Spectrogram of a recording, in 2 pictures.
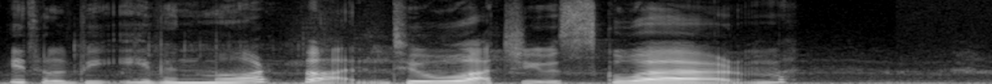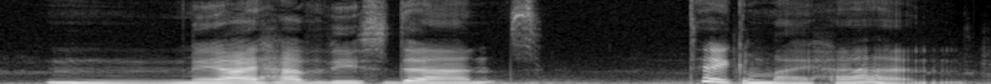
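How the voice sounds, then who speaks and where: A woman's voice: on the high side, drawn-out words, a little hiss or hum. A woman playing a seductive, cruelly playful vampire sister in a horror audio drama, with a mocking, theatrical delivery. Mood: gleeful menace.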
